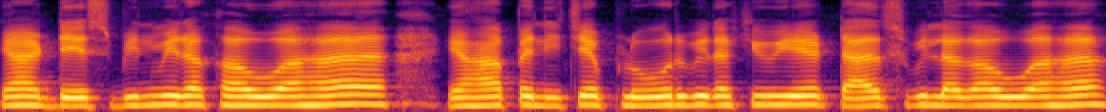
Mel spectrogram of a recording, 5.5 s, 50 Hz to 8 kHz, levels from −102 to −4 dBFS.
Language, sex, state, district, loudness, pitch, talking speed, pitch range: Hindi, male, Bihar, Katihar, -13 LUFS, 185 Hz, 205 wpm, 180-190 Hz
